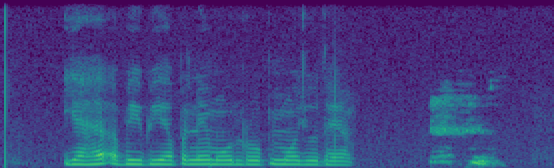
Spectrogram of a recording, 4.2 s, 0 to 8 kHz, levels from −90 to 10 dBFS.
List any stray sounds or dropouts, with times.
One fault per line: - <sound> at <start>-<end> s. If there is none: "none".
- laugh at 3.2-3.8 s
